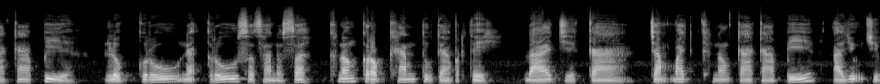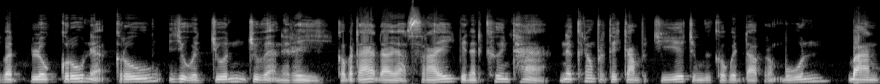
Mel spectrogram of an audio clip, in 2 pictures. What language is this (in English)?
Thai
